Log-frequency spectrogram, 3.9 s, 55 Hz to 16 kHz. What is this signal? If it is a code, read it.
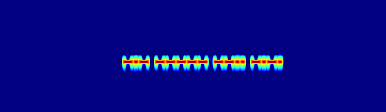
Morse code, heard as a keyed tone, about 47 wpm, 700 Hz. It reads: K0ZC
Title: USA Call Signs - 3x Character Spacing - 45wpm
